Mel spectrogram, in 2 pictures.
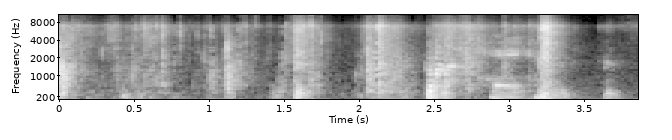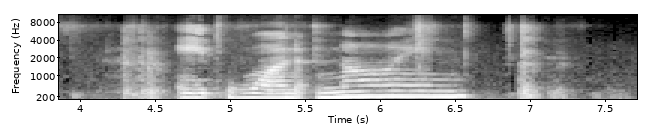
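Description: A plastic bag crinkles in someone's hands.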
